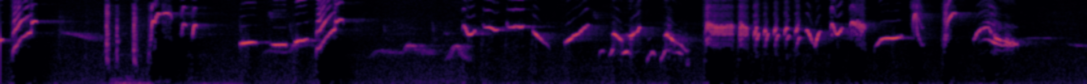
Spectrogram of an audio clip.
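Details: White-rumped shama, recorded as tutoring song with wild-bird fill-ins. A lively, varied medley of sweeping whistles, low warbles and rapid chattering runs, with a quick burst of fast notes near the end.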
